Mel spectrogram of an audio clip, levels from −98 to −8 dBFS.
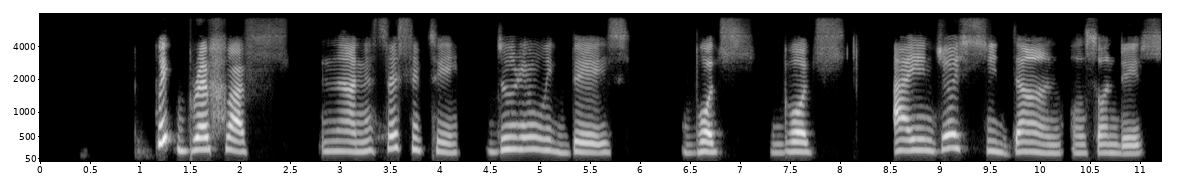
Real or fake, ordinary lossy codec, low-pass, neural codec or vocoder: fake; none; 7.2 kHz; codec, 16 kHz, 2 kbps, X-Codec, HuBERT features, trained on balanced general audio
